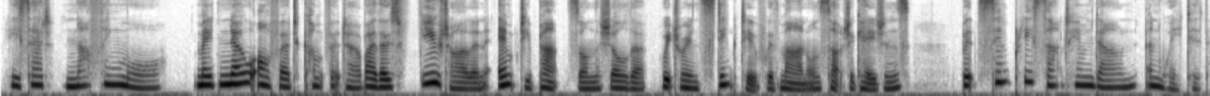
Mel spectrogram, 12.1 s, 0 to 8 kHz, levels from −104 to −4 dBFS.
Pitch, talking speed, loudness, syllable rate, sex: 200 Hz, 170 wpm, -19 LUFS, 4.7 syllables/s, female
